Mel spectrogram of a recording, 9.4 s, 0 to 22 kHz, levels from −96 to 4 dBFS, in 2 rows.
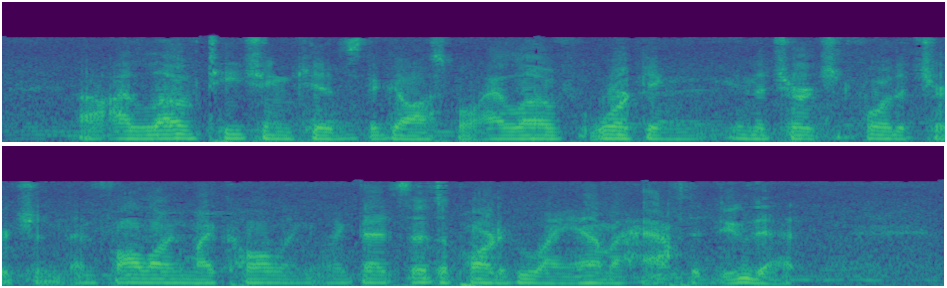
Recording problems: garbled, watery; badly; nothing above 8 kHz
distortion; slight; 4% of the sound clipped
voice in the background; noticeable; throughout; 20 dB below the speech
hiss; noticeable; throughout; 15 dB below the speech

